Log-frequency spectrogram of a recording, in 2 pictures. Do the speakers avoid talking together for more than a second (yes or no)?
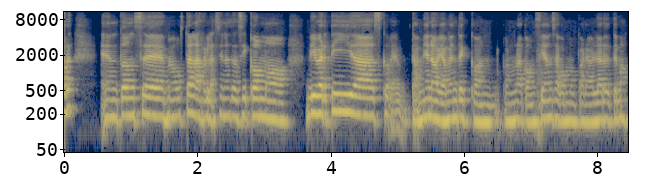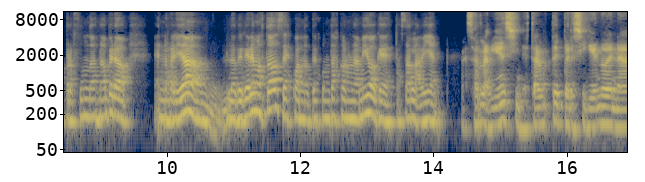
yes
